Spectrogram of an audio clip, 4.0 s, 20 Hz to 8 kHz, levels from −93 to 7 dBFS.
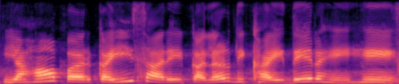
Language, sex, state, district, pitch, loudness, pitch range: Hindi, female, Madhya Pradesh, Dhar, 250 Hz, -13 LUFS, 240-275 Hz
